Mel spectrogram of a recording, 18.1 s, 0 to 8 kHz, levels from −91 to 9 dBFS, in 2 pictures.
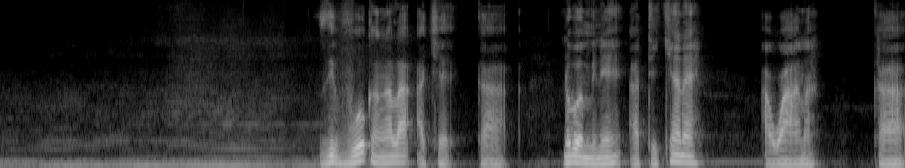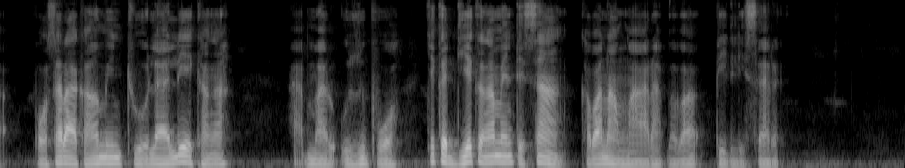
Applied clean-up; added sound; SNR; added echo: none; none; none; none.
